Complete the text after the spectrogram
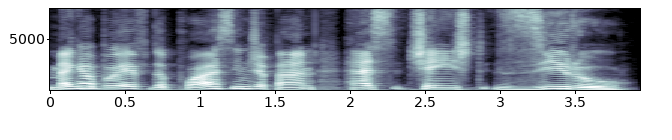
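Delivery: ordinary talk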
